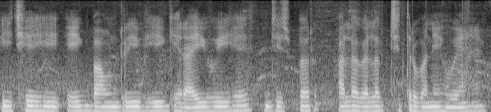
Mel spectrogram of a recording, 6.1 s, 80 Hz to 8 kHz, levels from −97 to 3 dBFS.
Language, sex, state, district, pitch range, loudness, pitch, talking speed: Hindi, male, Uttar Pradesh, Lalitpur, 115-120 Hz, -15 LUFS, 115 Hz, 135 wpm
